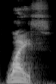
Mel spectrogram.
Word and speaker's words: Weis: on the subsequent novels whis is pronounced like ice weiss okay got it uh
